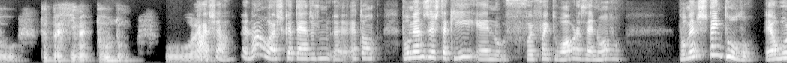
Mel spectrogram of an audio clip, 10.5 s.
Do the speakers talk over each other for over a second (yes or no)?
no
